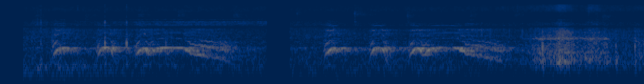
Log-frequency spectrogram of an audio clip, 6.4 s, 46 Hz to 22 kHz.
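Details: A Barred Owl near a tent at a backpacking campsite in Rocky Fork State Park, Tennessee, on a cool (about 50°F) early-June morning gives two rhythmic series of deep, throaty hoots, each ending in a drawn-out, downward-sliding note.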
